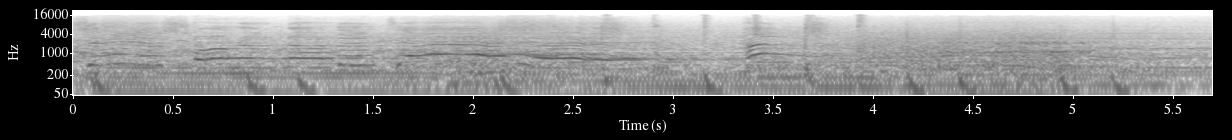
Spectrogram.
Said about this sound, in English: A weird way to do a video, no? Like fellas doing handbrake turns while you're singing, no?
